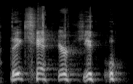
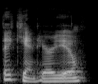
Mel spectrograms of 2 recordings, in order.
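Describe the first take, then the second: First: Slower "they can't hear you" with "they" raised and punched; stress on they. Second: Said in the usual way. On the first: Shown as a demonstration. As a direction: lean hard on "they" and drag the line out. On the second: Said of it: "Newsflash, they can't hear you".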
